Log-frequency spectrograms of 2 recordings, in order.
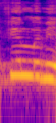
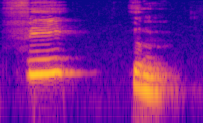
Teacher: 그래서 우리가 흔히 아는 단어 중에 이 단어가 있는데, 필름이라고 하면 안 됩니다. 왜냐하면 이 L이 뒤에 M이라는 자음이 있기 때문에 그 자음으로 작동하지 못하고 반모음, 즉 으라고 발음을 해야 됩니다. 그래서 전체적인 발음이 필름이 아니고 피음, 빨리 하면 film, film 이렇게 들립니다.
